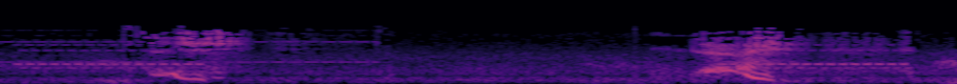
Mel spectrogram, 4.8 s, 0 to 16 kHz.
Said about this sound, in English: Only the phones. Suddenly ringing again after all these years. 50 years.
